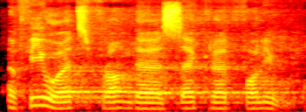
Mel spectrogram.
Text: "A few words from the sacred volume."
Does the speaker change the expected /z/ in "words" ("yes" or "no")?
yes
